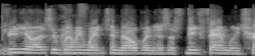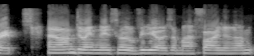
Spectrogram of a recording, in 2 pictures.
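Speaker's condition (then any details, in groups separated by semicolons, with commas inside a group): Bilateral cleft lip and palate; congenital, lifelong speech therapy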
